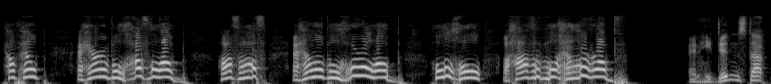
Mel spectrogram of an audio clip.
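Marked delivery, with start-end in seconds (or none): 0.0-6.3 high, loud panicked squeal; frightened cry for help. A narrator's reading. Piglet, fleeing the heffalump trap, shrieks in high panic. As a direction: shriek it like a terrified little pig. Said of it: "still crying out".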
